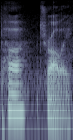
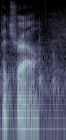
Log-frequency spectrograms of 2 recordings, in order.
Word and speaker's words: petrale: That's pronounced pa-trale. I know it looks like petrale.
